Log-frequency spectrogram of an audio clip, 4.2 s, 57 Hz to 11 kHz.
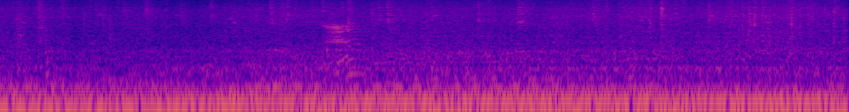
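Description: Heard from inside the cabin of a 1968 Plymouth Satellite on the move: a steady low rumble of the engine and exhaust, mixed with road noise.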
